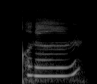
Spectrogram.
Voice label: 「くるん」, kawaii voice; 1200 kawaii voice!!; 色々なワンショット

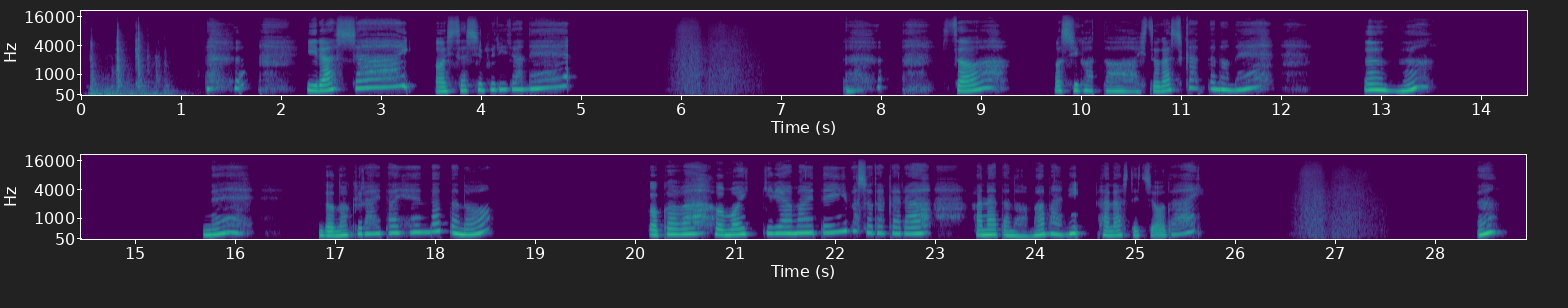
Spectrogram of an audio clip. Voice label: お出迎えママゲップ 効果音入り

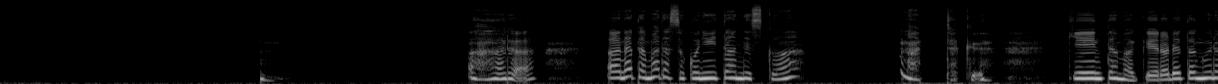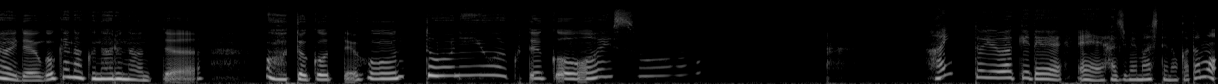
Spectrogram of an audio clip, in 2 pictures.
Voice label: フリートーク

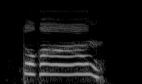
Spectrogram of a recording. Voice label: "どがーん", kawaii voice; ASMR; 色々なワンショット

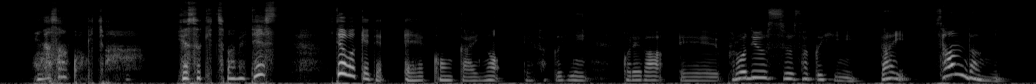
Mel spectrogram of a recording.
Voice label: 先輩彼女フリートーク, ASMR

